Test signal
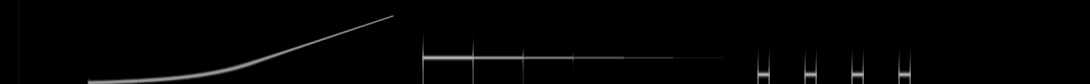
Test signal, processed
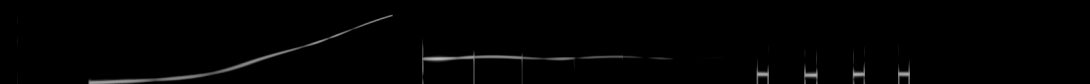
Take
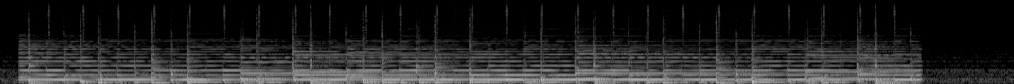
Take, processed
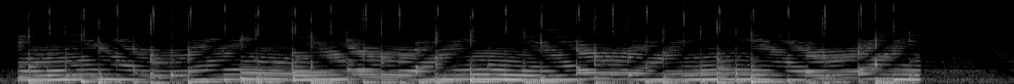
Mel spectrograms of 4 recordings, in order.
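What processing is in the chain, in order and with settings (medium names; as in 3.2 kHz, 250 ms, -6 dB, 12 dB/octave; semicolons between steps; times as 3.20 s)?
wow and flutter 0.67 Hz 89 cents; phase shifter stages 6, 0.45 Hz, lowest notch 190–3000 Hz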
